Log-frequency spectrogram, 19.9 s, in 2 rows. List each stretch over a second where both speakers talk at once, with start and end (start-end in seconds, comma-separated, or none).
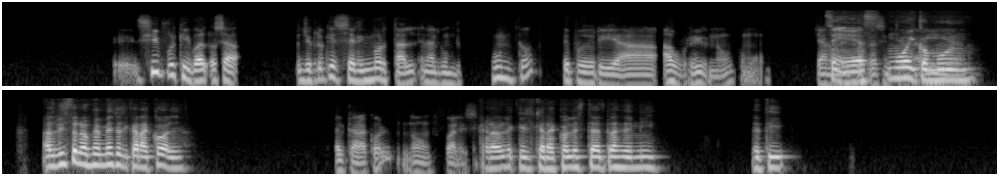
8.2-9.6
